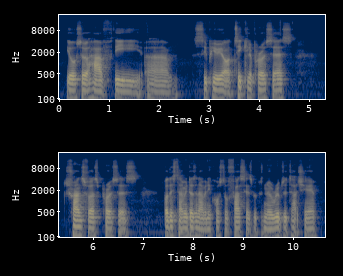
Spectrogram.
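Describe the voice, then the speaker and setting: A man's very deep, low voice, monotone and flat, on a very clean recording with a silent background. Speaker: anatomy tutor. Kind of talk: lecture. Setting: screen-recorded video lesson. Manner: fast talker.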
